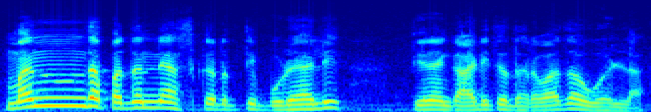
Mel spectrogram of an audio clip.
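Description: A man telling a humorous story in a lively, expressive, mock-dramatic way. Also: on the high side, a little fast, no room sound.

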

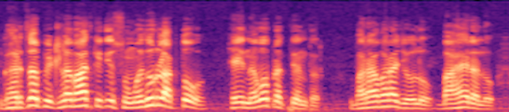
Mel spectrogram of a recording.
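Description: A man telling a humorous story in a lively, expressive, mock-dramatic way. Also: on the high side, moderate pace.

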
